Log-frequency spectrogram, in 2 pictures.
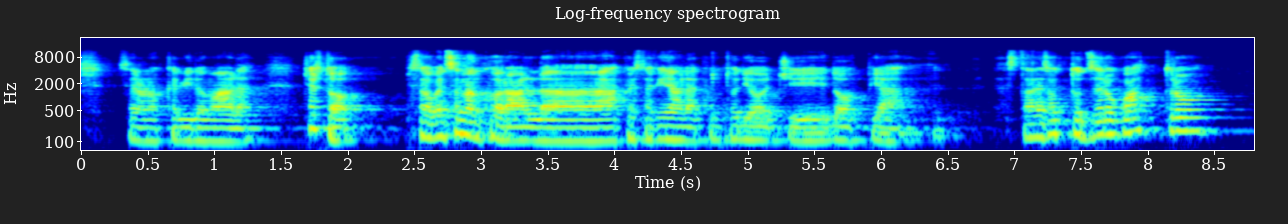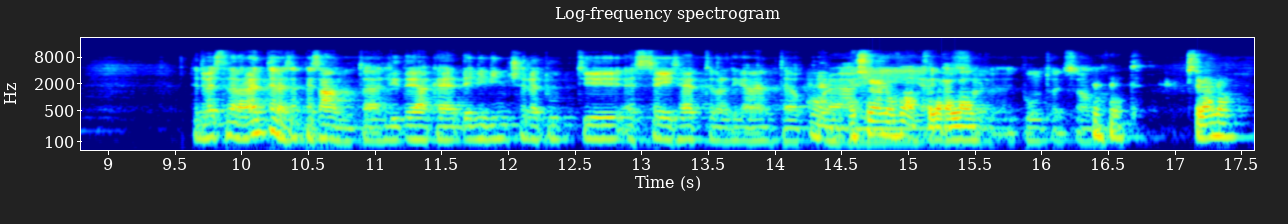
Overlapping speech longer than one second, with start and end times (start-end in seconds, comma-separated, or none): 14.3-15.5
